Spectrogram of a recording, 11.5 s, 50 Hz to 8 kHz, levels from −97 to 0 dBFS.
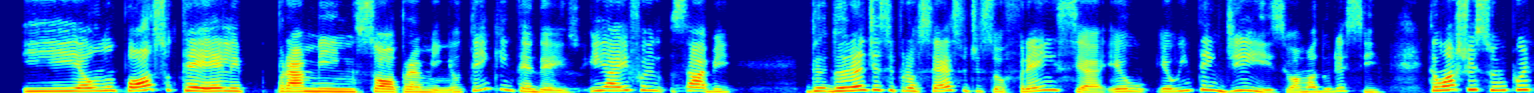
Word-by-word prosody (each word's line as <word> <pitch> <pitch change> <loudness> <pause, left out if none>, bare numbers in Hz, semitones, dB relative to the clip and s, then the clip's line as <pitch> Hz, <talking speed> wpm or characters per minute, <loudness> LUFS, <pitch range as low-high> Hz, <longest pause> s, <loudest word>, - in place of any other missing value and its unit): E 240 +3 -1
eu 260 +1 +2
não 300 +2 -3
posso 335 +6 +5
ter 295 -4 +4
ele 255 0 +4 0.2
para 235 -1 +6
mim, 225 -2 +1
só 220 +1 +4
para 205 0 -2
mim. 170 -3 -7
Eu 185 - -8
tenho 335 - -8
que 415 - -15
entender 225 - -4
isso. 150 -1 -12
E 295 +4 -2
aí 305 +1 +2
foi 335 -2 -5
um, 300 - -12
sabe, 220 -6 0 0.5
du 260 0 -2
durante 300 +8 +5
esse 335 -2 -3
processo 265 +3 -3
de 240 -2 -13
sofrência, 220 - -4
eu 225 +1 -5
eu 225 +2 -5
entendi 305 - -3 0.2
isso, 175 +1 -10
eu - - -3
amadureci. 200 - -8 0.3
Então, 305 - -1
eu - - +8
acho 375 +1 +4
isso 370 -2 +1
import. 365 +3 -1
255 Hz, 200 wpm, -25 LUFS, 220-315 Hz, 0.5 s, eu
